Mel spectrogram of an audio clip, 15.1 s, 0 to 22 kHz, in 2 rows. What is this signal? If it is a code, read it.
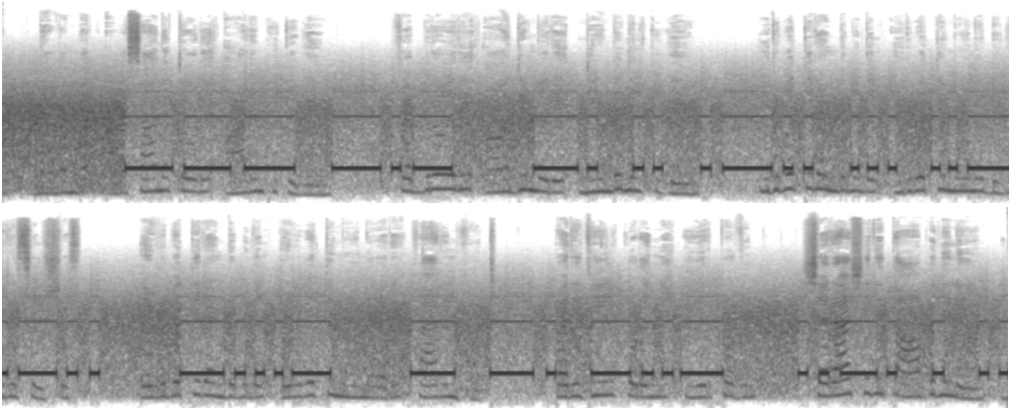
Morse code, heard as a keyed tone, hand-sent with a straight key, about 16 wpm, 700 Hz, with radio static and speech in Malayalam. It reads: OK NILS? <BT> TNX …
